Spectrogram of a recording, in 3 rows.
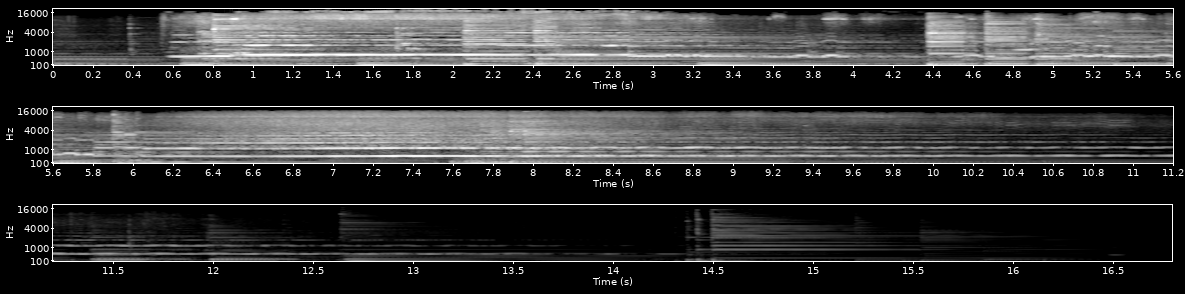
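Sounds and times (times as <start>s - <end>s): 
blues music: 0.6s - 12.8s.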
